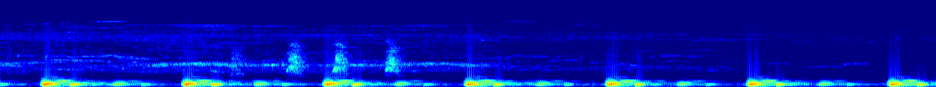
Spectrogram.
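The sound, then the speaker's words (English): The speaker's dog barks in the background in a slow, steady rhythm, seven deep, muffled woofs evenly spaced about two seconds apart, with no talking over them. “You can hear my dog in the background.”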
